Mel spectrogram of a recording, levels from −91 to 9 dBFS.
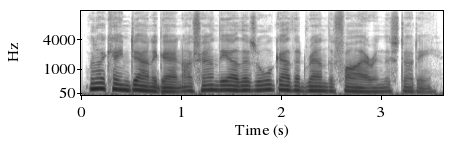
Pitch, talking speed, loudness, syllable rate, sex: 125 Hz, 280 wpm, -15 LUFS, 6.4 syllables/s, male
